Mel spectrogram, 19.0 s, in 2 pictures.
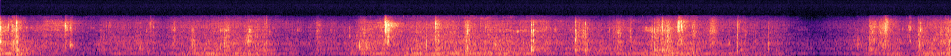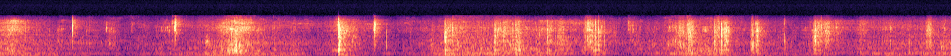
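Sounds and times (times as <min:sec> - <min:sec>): crunchy chewing: 0:00.0 - 0:07.8, 0:08.6 - 0:19.0
crackles of plastic tray: 0:12.4 - 0:19.0.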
